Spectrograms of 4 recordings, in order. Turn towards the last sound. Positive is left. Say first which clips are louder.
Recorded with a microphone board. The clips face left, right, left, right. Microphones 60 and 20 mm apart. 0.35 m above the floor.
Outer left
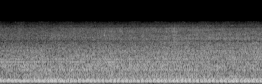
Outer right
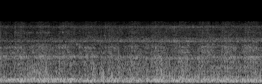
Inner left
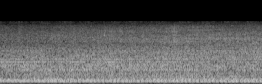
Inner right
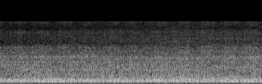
# outer left 8 dB, inner left 4 dB
turn(degrees=70)  # may be behind; listen again after turning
